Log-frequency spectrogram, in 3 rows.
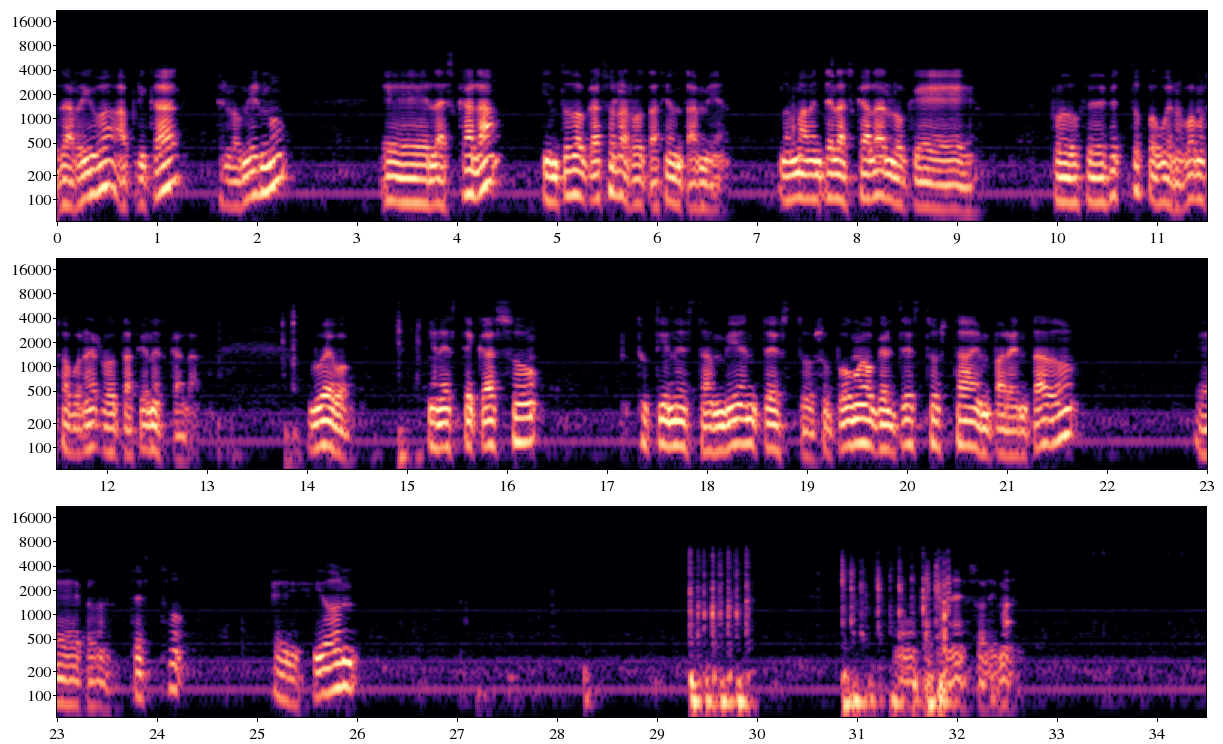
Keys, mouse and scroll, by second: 0.4-34.4 drag, 13.7 KP_7, 14.9 shift+s, 29.4 BackSpace, 29.8 BackSpace, 30.9-31.7 typing.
